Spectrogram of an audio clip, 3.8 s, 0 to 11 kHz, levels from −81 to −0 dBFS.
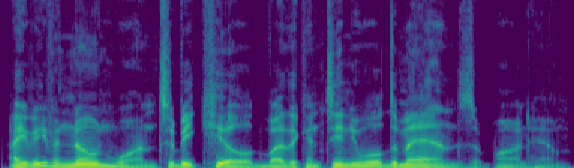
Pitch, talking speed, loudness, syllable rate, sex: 105 Hz, 220 wpm, -18 LUFS, 5.7 syllables/s, male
